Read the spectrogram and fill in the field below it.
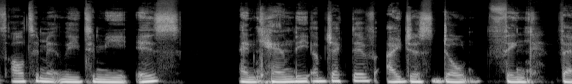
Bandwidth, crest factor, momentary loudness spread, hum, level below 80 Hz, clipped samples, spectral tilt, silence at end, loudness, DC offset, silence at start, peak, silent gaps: over 20 kHz; 16 dB; 6 LU; none; -48 dBFS; under 0.1%; -4.5 dB/octave; 0 s; -16 LUFS; under 0.1%; 0 s; -2 dBFS; 2.32-2.37 s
